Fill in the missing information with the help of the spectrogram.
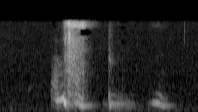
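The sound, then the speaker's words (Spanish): A single sneeze bursts out sharply, followed by a couple of short breathy sniffs and exhalations as it fades, with no talking. “Y eh, eh, perdonar es que estornudo y tengo que parar unos segundos nada más para ver si así escapa.”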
